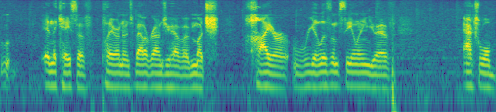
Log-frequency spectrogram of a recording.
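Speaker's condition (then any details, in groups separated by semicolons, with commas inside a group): No condition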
